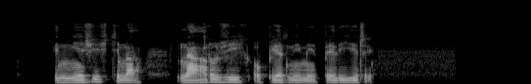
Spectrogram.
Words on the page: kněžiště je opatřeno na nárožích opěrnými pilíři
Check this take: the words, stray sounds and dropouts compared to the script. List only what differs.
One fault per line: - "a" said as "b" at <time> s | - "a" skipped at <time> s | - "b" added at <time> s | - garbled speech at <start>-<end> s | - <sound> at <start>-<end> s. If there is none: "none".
- "je opatřeno" skipped at 1.2 s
